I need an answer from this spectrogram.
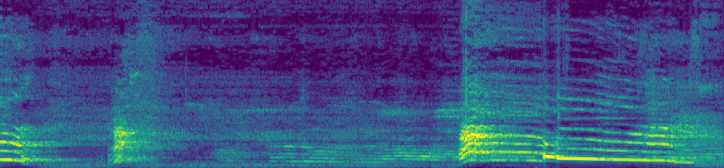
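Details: Kanni dog howling in response to the call to prayer from a nearby mosque, keeping it up until the prayer ends. Drawn-out harmonic howls glide downward: a short one at the start, then longer rising-and-falling wails in the second half over a low droning background.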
